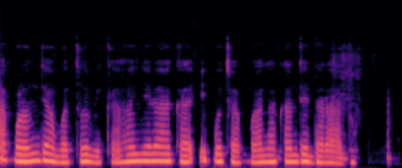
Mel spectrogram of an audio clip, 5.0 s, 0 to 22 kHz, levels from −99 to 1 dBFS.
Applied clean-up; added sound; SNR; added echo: neural mask model Resemble Enhance denoiser.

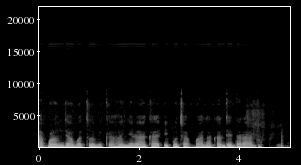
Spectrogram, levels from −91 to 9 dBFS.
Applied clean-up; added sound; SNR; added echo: none; none; none; none.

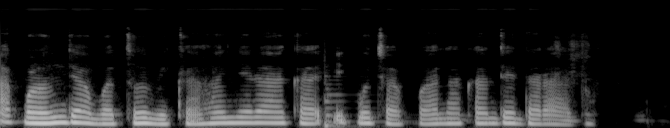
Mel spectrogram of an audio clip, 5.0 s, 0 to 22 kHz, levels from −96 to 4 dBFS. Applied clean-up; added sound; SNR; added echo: neural mask model DeepFilterNet 3.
